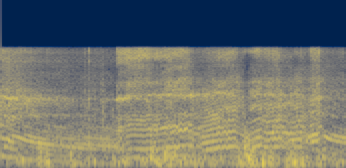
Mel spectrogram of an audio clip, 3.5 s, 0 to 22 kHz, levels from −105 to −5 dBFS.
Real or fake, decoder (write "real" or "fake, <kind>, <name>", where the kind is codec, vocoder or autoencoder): fake, codec, DAC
